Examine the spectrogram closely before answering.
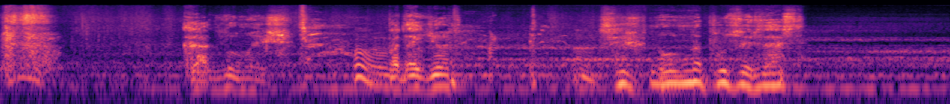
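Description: An elderly man talks nearby in a calm voice.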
